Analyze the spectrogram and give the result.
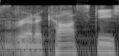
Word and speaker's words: Ratajkowski: Ratajkowski.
